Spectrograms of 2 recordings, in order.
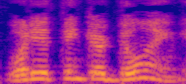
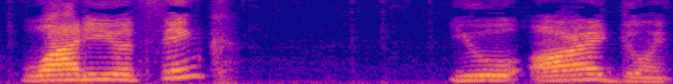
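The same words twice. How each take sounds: First: Connected, fluent question with YOU'RE contracted; joined-up natural version. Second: Word by word, very drawn out; careful, separated teaching pronunciation; slow model sentence. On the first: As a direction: run the words together at normal speed. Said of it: "합쳐보세요". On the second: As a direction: lay out WHAT DO YOU THINK, pause, YOU ARE DOING. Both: Shown as a demonstration.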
